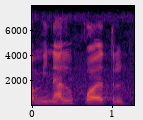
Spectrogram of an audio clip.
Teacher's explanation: قاف موٹا ہے، تا جو ہے یہ ساکن ہے، تا کے اوپر قلقلہ نہیں ہونے دیا جائے گا۔ بعض لوگ قاف کو پر ادا کرتے کرتے تا کے اوپر بھی قلقلہ کر دیتے ہیں، لام کو بھی وقف کی صورت میں ہلا دیتے ہیں، جبکہ لام جو ہے اس کو بھی ہلایا نہیں جائے گا۔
